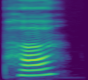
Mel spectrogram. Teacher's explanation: A polemic is literally a war of words aimed at dismantling an opponent's worldview. Stress the second syllable.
